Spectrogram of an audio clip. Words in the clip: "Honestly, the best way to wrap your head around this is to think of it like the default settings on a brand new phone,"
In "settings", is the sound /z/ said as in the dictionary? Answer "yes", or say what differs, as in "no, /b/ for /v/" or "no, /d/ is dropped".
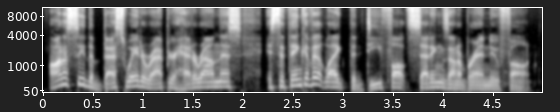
yes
